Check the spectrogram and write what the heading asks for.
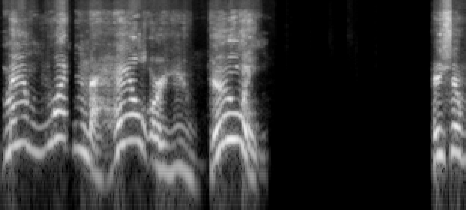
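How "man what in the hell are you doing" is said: high, drawn-out exasperated demand; mock outburst, slow and raised in pitch; retold incredulous anger. Writer confronting John over booking, retold incredulous anger.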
